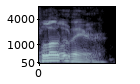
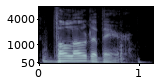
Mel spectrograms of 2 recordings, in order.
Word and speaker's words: Volodymyr: Zelensky, how do you pronounce his first name? Volodymyr. Huh? Volodymyr.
